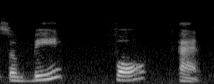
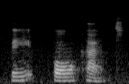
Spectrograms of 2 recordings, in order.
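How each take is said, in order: First: Beforehand drawn out slowly, stress on second syllable, be-FORE-hand; slow stress demo. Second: Beforehand said softly and slowly, stressed on the second syllable, be-FORE-hand; soft slow stress demo. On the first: Teacher modelling a word for students, slow and stressed. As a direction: stretch beforehand, leaning on the middle. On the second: Teacher repeating the word gently for students, slow and stressed. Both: Shown as a demonstration. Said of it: "stress on the second syllable".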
